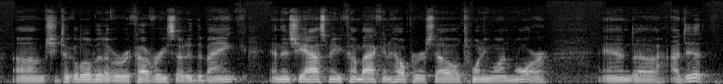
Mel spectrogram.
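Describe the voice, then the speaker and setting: In a Southern US accent, a man speaks fairly quickly with monotone, flat intonation. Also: fairly low pitch for a man. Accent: Southern US, noticeable. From Alabama, US South. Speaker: real estate broker and owner. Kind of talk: casual interview chat.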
